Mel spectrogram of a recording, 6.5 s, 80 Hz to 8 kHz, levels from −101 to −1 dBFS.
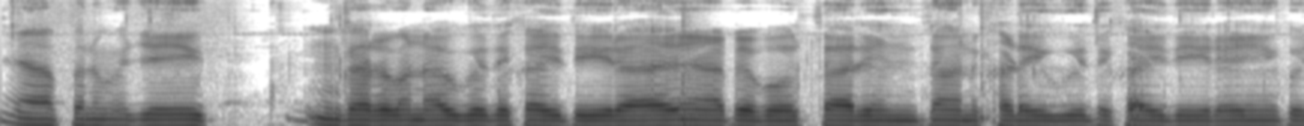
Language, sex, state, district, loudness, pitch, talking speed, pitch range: Hindi, male, Chhattisgarh, Korba, -28 LUFS, 115 Hz, 210 wpm, 115-120 Hz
